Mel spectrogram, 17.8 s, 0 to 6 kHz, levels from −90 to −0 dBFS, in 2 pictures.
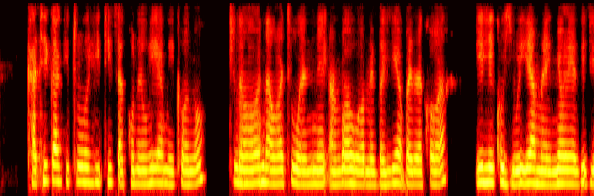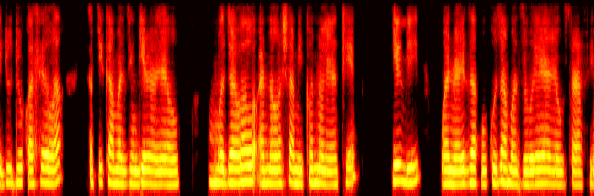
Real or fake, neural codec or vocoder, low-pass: fake; codec, 16 kHz in and 24 kHz out, 0.6 kbps, FireRedTTS-2 codec; 5.4 kHz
